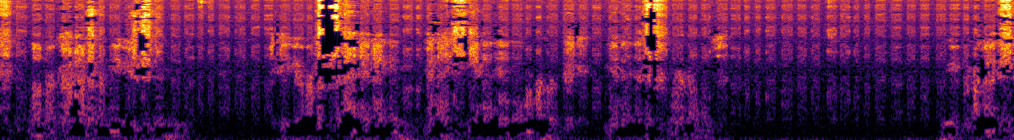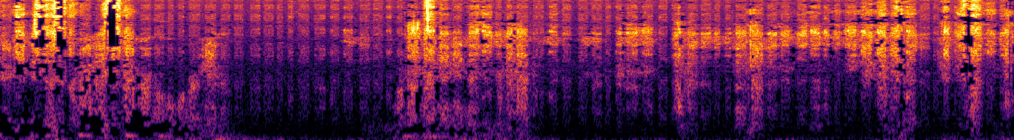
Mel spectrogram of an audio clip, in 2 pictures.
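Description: Near silence: quiet room tone with faint rustling, like paper being handled, and faint low voices.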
